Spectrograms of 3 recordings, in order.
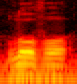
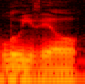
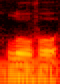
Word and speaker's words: Louisville: He's from my home city of Louisville, Kentucky, which, yes, it's pronounced Louisville, not Louisville or Louisville. It's Louisville. If you live here, you say Louisville.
